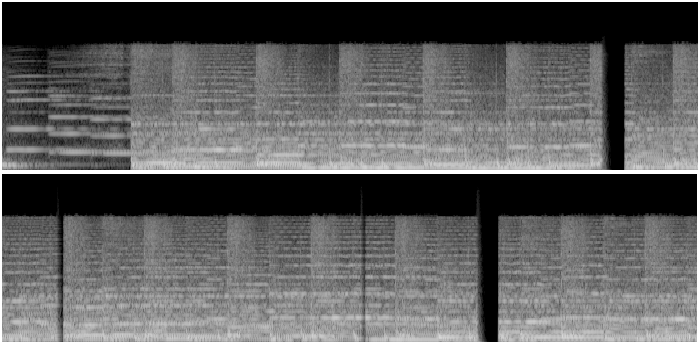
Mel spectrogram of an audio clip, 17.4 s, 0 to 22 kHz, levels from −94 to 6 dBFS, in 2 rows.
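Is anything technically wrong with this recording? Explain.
Yes. There are gaps from network loss.

From 7.49 to 7.81 s, and again from 14.64 to 14.93 s, there is a long network dropout. The sound trails into a fading buzz or hiss. Then comes near-silence, about 0.17 s and 0.15 s long. The likely cause is audio that never arrived, so roughly 0.3 s is lost each time.

At 9.39 to 9.49 s and 13.19 to 13.27 s, a burst of packet loss occurs. About 80 ms and 60 ms of audio are missing. The receiver stretches the last sound and fades it, giving a brief held buzz or hiss before playback resumes further on.

The sound has no content above 8 kHz. That limit fits the call path's coding bandwidth.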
